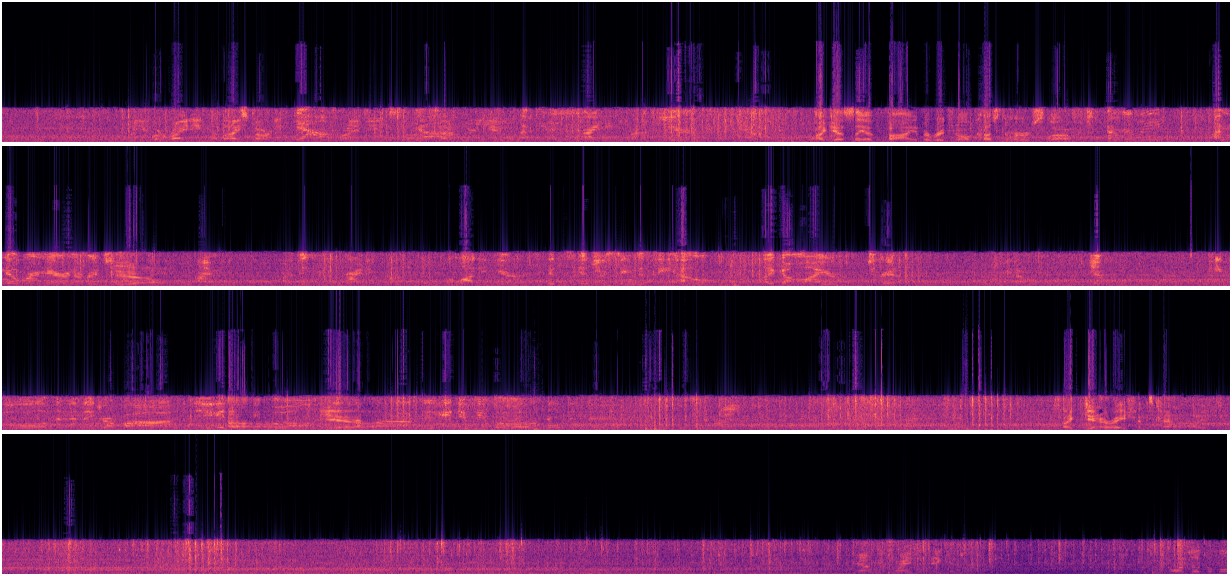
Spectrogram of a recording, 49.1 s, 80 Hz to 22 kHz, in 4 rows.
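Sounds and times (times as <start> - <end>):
light rattles and knocks: 0.0 - 24.4, 27.5 - 49.0
bus engine and road rumble: 0.0 - 49.0
faint voices: 8.0 - 14.5, 24.3 - 32.1, 35.2 - 36.7.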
